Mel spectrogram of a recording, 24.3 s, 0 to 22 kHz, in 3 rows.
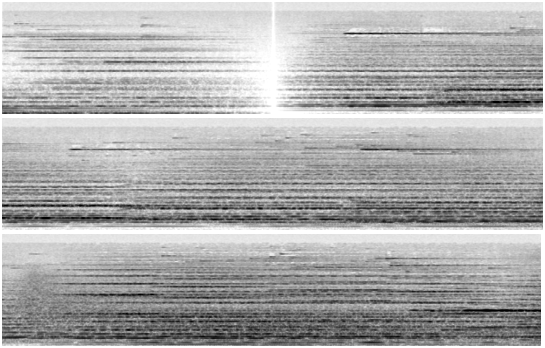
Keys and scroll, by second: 4.8 shift+d, 5.8 shift+v, 7.1 1, 7.4 q, 13.6 2, 14.3 F4, 16.2 `, 16.4 1, 17.4 alt+s, 18.6 space, 19.2 F4, 19.9 F4, 21.0 alt+s, 23.9 space.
